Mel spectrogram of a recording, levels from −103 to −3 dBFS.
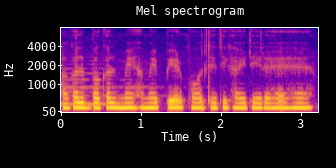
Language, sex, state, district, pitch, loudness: Hindi, male, Assam, Kamrup Metropolitan, 170 Hz, -15 LUFS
